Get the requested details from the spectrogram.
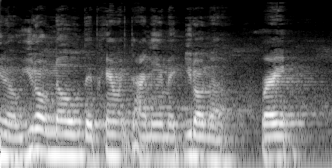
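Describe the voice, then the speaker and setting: Amid audible room echo, a woman with a very deep, low pitch talks at a fairly quick pace. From North New Jersey. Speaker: podcast host. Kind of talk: casual monologue. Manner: animated.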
